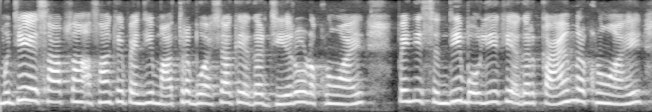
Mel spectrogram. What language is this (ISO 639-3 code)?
snd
